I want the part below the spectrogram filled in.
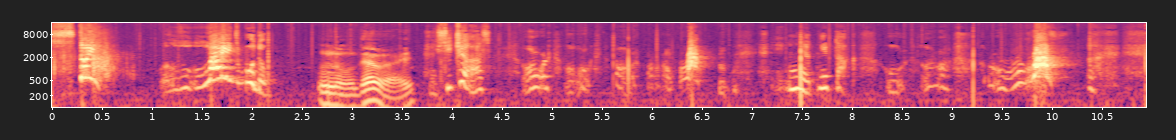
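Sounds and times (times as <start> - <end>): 
speech: 1.8 - 10.0
puppy barking: 9.8 - 10.2.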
